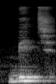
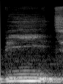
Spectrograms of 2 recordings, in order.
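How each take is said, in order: First: बिच said with a short, quick i; short i sound. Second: बीच with the ee held long and slow; long ee sound. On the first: Teacher showing students the short vowel, said quickly. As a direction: clip the i in बिच short and fast. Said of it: "short sound में कैसे बोलते हैं". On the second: Teacher showing students the long vowel, drawn out. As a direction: stretch out the ee in बीच. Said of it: "वो long sound में count होता है". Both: Shown as a demonstration.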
